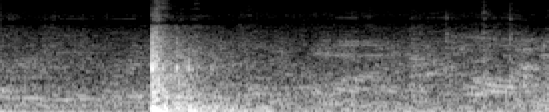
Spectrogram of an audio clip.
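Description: A bowling ball landing on the lane as it is released: one sharp thud about half a second in, over the murmur of the bowling alley.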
